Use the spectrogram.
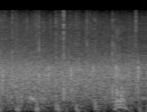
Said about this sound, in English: Let's give a round of applause before we start, everybody. Let's get this pumping.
